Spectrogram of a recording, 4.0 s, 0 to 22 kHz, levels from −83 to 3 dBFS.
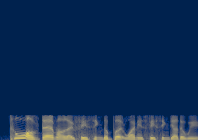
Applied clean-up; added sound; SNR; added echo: none; none; none; none.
